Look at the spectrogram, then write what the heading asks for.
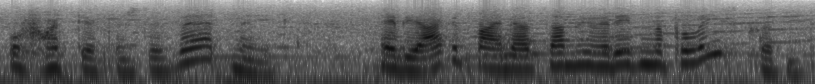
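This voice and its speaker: A woman's voice: mid-range voice, sing-song, quick pace, lightly acted, low-quality recording. An actress playing a determined, plucky young woman sleuth in a 1940s film noir style. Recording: old film soundtrack with music behind.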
